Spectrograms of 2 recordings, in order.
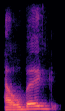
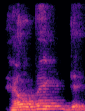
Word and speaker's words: Helbig: And we've got the expert here, Helbig. Did I pronounce that right? Helbig, yeah. Helbig. Helbig is an award-winning speaker and author, advisor, and trainer.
